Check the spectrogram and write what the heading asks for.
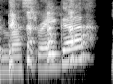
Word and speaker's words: La Strega: So if I'm even pronouncing it correctly, La Strega? – La Strega, yeah.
